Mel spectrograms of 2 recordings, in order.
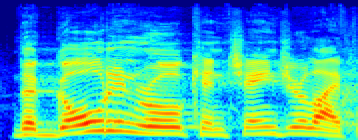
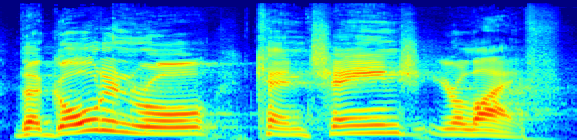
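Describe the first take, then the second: First: "Golden" stressed, the phrase running on without breaks; emphatic restatement. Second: "Golden Rule" and "change" stressed, slowly with pauses; slow emphatic announcement. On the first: Preacher repeats the take-home point to the congregation, emphatic and flowing. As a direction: repeat "The Golden Rule can change your life" firmly in one flowing run. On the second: Preacher unveils the take-home point to the congregation, slow and emphatic. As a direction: spell out "The Golden Rule can change your life" slowly, phrase by phrase. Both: Real, not acted.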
